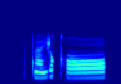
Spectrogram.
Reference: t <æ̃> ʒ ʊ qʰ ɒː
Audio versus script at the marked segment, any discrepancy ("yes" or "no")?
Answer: no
